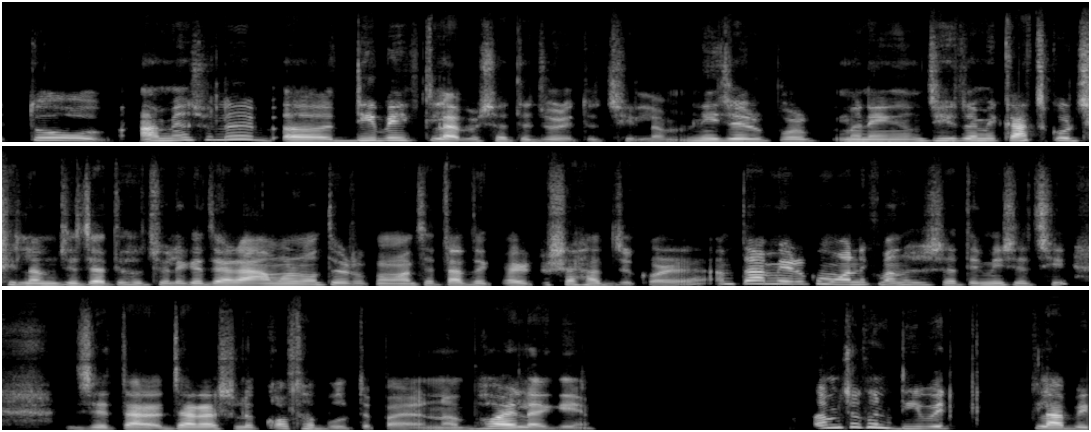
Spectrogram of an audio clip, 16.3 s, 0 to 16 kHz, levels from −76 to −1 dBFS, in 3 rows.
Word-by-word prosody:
তো। 280 - -3 0.5
আমি 240 +3 +1
আসলে 315 +3 -5 0.3
আ - - +8 0.3
ডিবেট 260 +1 +3
ক্লাব 215 - +7
এর - - -2
সাথে 180 -2 -6
জড়িত 170 -2 -5 0.2
ছিলাম। 140 - -10 0.2
নিজের 215 0 +3
উপর 195 -1 -5 0.3
মানে, 185 -2 0 0.3
যেহেতু 230 0 -2
আমি 230 - -3
কাজ 240 +3 +7
করছিলাম 225 -6 +1
যে - - -1
যাতে 195 +3 +2
হচ্ছে 210 0 -7
হলো 200 - -3
গিয়ে, 200 -1 -1
যারা 185 0 +6
আমার 205 +1 0
মতো 220 0 -4
এরকম 185 -2 -6
আছে, 185 +3 -5
তাদেরকে 190 -1 0
আর 185 - +4
একটু - - -12
সাহায্য 200 -4 -3
করা। - - -1 0.3
তো - - -6
আমি 320 - -4
এরকম 295 0 -3
অনেক 255 0 -5
মানুষের 220 0 -3
সাথে 205 0 -5
মিশেছি 200 -1 -3 0.6
যে, 185 - 0
তার 195 -2 +8 0.2
যারা 185 -1 +8
আসলে 205 0 -2
কথা 235 -1 -3
বলতে 160 -2 -9
পারে - - -2
না। - - -3
ভয় 240 -1 +7
লাগে 175 -1 +1 1.2
আমি 320 +3 +1
যখন 380 -2 0
ডিবেট 240 +1 -1 0.4
ক্লাব 220 -3 +7
215 Hz, 195 wpm, -24 LUFS, 195-240 Hz, 1.2 s, আ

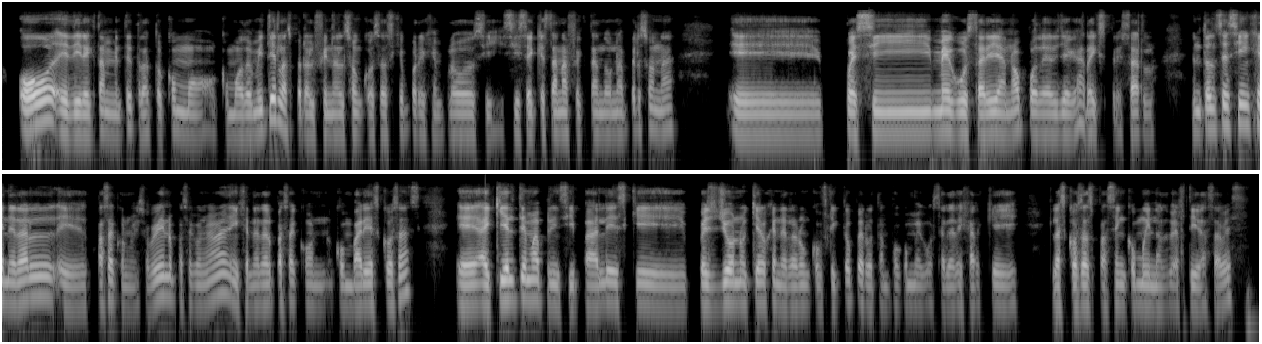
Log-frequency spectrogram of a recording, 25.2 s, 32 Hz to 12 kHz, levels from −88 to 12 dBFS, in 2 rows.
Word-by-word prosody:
o, 165 +8 +10
eh, 125 -2 +4
directamente 120 +3 +1
trato 120 -1 -7
como 120 -4 -6
como 115 0 -5
de 115 - 0
omitirlas, 175 +10 +3
pero, - - -4
al 115 - -5
final 115 +1 -4
son 120 -2 -3
cosas 115 +1 -7
que, - - -9
por 130 - -8
ejemplo, 115 +1 -5
si 115 +2 -8
si 120 - -4
sé 120 - +2
que - - -4
están 125 0 -1
afectando 120 0 -6
a - - -6
una 120 0 -7
persona, 140 +3 -6 0.5
eh, 115 -1 -1 0.2
pues, 125 -2 +7
sí 125 0 +3
me 130 +1 +8
gustaría, 120 0 +4
¿no? 135 +4 -2
Poder 120 -2 -1
llegar 120 0 -3
a - - +4
expresarlo. - - -4 0.3
Entonces, 140 +4 +2
sí, - - +4
en 155 - +2
general, 150 +2 +2
eh, 120 -1 -4
pasa - - -2
con 115 -1 -14
mi 110 +1 -17
sobrino, 160 +3 -2
pasa 125 - -14
con 120 0 -9
mi 135 - -7
mamá, 175 +1 -2
en 125 - -2
general 125 +1 -4
pasa 135 - -5
con 120 -1 -12
con 120 0 -9
varias 125 +1 +1
cosas. 160 +9 -5 0.3
Eh, 125 0 +6
aquí 125 +2 +7
el 140 0 +6
tema 145 -1 +2
principal 120 0 -3
es 130 -1 0
que, 115 -2 -3
pues, 120 -2 +2
yo 130 +2 +4
no 130 0 -4
quiero 130 -1 0
generar 115 0 -4
un 120 - -8
conflicto, 120 +3 -10
pero, 115 - -5
tampoco 115 +1 -16
me 120 -1 -11
gustaría 115 -1 -10
dejar 120 0 -8
que 120 +1 -7 0.3
las 115 - -1
cosas 120 -1 0
pasen 125 -2 -6
como 125 0 -5
inadvertidas, 115 0 -6
¿sabes? - - -8
120 Hz, 195 wpm, -23 LUFS, 115-130 Hz, 0.5 s, o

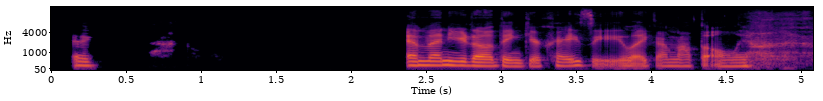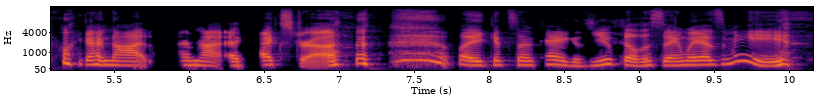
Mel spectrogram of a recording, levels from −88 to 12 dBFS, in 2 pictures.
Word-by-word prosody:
Exact 185 0 -8 2.0
And 195 +1 +1
then 200 +1 +1
you 195 -2 0
don't 170 -2 +1
think 155 -2 -5
you're - - -5
crazy, 175 - -7
like, 85 -1 -5
I'm 165 - -8
not 165 0 -10
the - - -5
only, 160 +1 -8
o - - -10 0.5
like, 255 -5 0
I'm 225 -1 +6
not 200 -2 +4 0.2
I'm 215 0 -2
not 195 -3 +2
ex 190 0 0
extra, 220 +1 +4 0.7
like, 200 -4 +3
it's 215 0 -3
okay, 210 +2 +1
'cause 170 -1 -7
you 225 +6 +1
feel 210 -7 +2
the 185 - 0
same 200 -1 +1
way 215 +1 +5
as 220 +1 +2
me. 250 - +2
200 Hz, 190 wpm, -22 LUFS, 175-215 Hz, 2.0 s, I'm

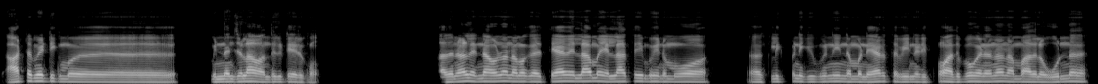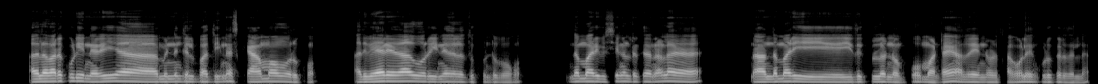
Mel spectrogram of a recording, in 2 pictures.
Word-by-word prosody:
Automatic 145 0 +1
மொ 125 - +1 1.4
மின்னஞ்சலா 130 +2 +3
வந்துகிட்டே 120 0 -1
இருக்கும். 105 - -6 1.2
அதனால 135 +6 +3
என்ன 140 +1 +2
ஆகும்ன்னா, 145 +2 +2
நமக்கு 135 -1 +1
அது 130 - -2
தேவையில்லாம 145 +1 +4
எல்லாத்தையும் 135 +1 0
போய் 135 -1 -1
நம்மோ 125 -1 -2 0.7
அ - - 0
கிளிக் 130 -1 -7
பண்ணி, 135 0 -3
கிளிக் 125 +1 -6
பண்ணி 135 +2 -2
நம்ம 125 0 0
நேரத்தை 130 +1 0
வீணடிப்போம். 120 0 0
அதுபோக 125 +3 0
என்னன்னா, 130 +3 +1
நம்ம 125 0 -2
அதுல 120 -1 +1
ஒண்ணு, 135 +3 -1 0.5
அதுல 130 +2 +4
வரக்கூடிய 150 +1 +1
நெறைய 140 +4 +2 0.4
மின்னஞ்சல் 125 0 -3
பாத்தீங்கன்னா, 125 0 -2
ஸ்கேமாவும் 130 +1 +1
இருக்கும். 110 - -8 0.4
அது 120 - 0
வேறு 140 +1 +6
ஏதாவது 145 0 +4
ஒரு 130 - -2
இணையதளத்துக்கு 120 -4 -3
கொண்டு 105 0 -9
போகும். 100 - -10 0.5
இந்த 135 - -1
மாரி 135 -1 +3
விஷயங்கள் 140 +2 -4
இருக்கிறனால, 130 +3 -1 0.8
நான் 120 - +4
அந்த 125 +1 -1
மாரி 135 0 +3 0.5
இதுக்குள்ள 125 +1 -3
நான் 100 -1 -6
போகமாட்டேன். 115 +5 0
அதுல 115 0 -1
என்னோட 110 -1 -5
தகவலையும் - - -4
குடுக்குறதில்ல. 100 -3 -7
130 Hz, 150 wpm, -23 LUFS, 120-135 Hz, 1.4 s, வேறு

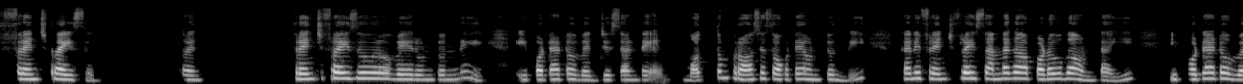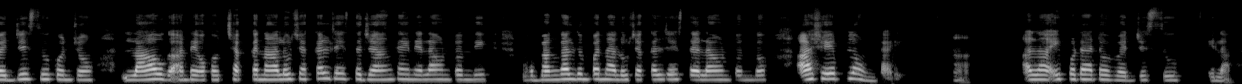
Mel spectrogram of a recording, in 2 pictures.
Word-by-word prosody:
French 240 -2 +3
fries. 225 -4 +5 1.0
French 210 -1 -3 0.9
French 250 +1 +4
fries 275 -2 +6 0.3
వేరుంటుంది. 225 +3 -1 0.5
ఈ - - -4
potato 230 +2 +3
వెడ్జెసంటే, 210 +1 -3 0.4
మొత్తం 185 +12 -2
ప్రాసెసొకటే 235 0 +2
ఉంటుంది. 220 -3 -5 0.5
కానీ 260 +2 +3
ఫ్రెంచ్ 255 -2 0
ఫ్రైస్ 275 -1 +5
సన్నగా, 270 +2 +4
పొడవుగా 255 +2 +5
ఉంటాయి. 185 +2 -6 0.5
ఈ - - 0
పొటాటో 270 +3 +4
వెజ్జెస్ 230 +3 0 0.2
కొంచెం 210 -1 -3 0.5
లావుగా, 230 +2 +4
అంటే 215 +1 -1
ఒక 210 0 -4
చెక్క 225 +1 -1
4 230 +2 +2
చెక్కలు 260 +3 -2
చేస్తే 250 -1 -4
జాంకాయినెలా 225 0 -2
ఉంటుంది? 225 0 -8 0.4
ఒక - - -9
బంగాళదుంప 240 +3 +2
నాలుగు 220 0 -1
చెక్కలు 225 +1 -3
చేస్తే 230 -1 -3
ఎలా 210 0 0
ఉంటుందో 210 0 -8 0.4
ఆ - - +7
షేప్‌లో 255 0 -1
ఉంటాయి. 165 - -13 0.6
ఆ! - - -15 0.7
అలా 225 0 +1
ఈ - - -4
పొటాటో 230 -1 -1
వెడ్జెసు 195 +1 -9 0.4
ఇలా. 170 - -10
230 Hz, 115 wpm, -22 LUFS, 215-245 Hz, 1.0 s, ఆ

